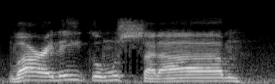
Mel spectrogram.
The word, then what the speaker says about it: وعلیکم السلام: جواب سناتا ہوں، پھر آپ اس کو دہرائیے۔ وعلیکم السلام۔ رضائے حق کے لیے تم سلام عام کرو،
